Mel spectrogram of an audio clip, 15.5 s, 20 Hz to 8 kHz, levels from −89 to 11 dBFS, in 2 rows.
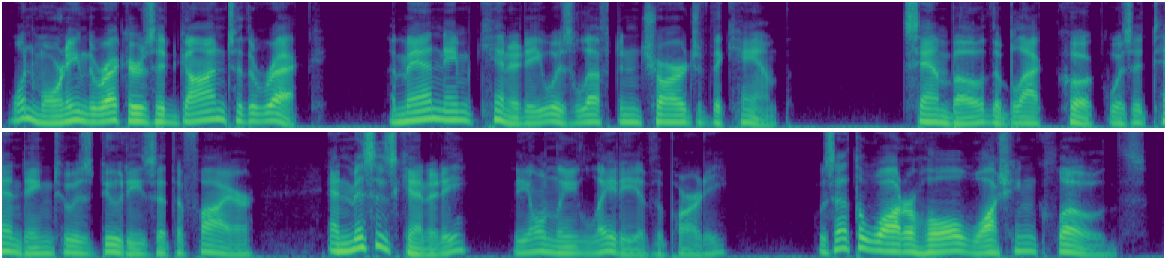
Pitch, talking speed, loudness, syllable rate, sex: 115 Hz, 185 wpm, -19 LUFS, 5.2 syllables/s, male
